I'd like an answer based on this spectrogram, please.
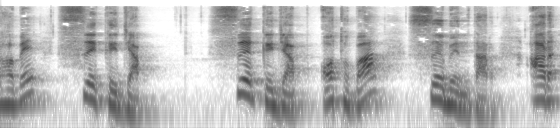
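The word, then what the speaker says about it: sekejap: অথবা সেতার অনেকে বলে না ভাই মূলত সঠিক উচ্চারণটা হবে সেকেজাপ সেকেজাপ অথবা সেভেন তার আর এই লাগি মানে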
